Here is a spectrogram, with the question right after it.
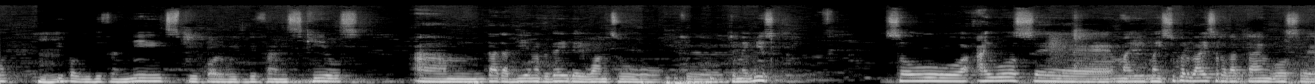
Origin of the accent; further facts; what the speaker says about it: Córdoba, Argentina; moved away; I was born in Argentina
